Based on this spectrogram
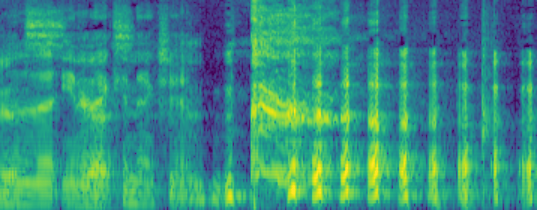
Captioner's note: laughs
